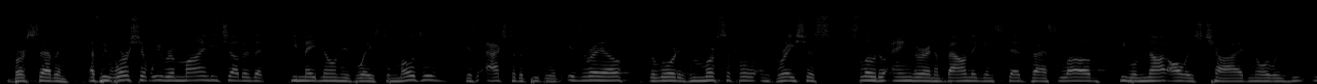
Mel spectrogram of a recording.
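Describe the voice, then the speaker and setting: Using a plain, everyday voice, a man speaks fairly slowly at a fairly high pitch with fairly even intonation. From US South (Memphis, Tennessee). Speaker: worship pastor. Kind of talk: sermon.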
